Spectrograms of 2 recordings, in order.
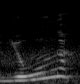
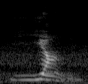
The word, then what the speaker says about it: young: it's what then young it looks like it could be jung but it's young and love sometimes pronounced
